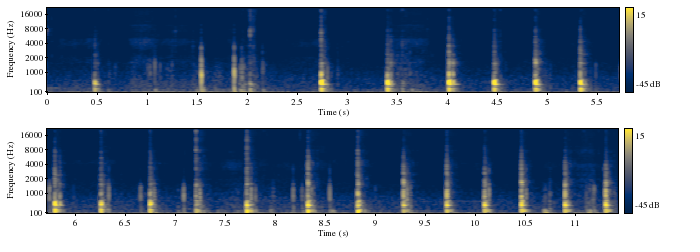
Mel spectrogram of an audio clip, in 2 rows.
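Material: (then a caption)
Wood. A termite-infested wooden bench is struck again and again to find the eaten areas by their hollow sound. About thirty short, dry, hollow knocks come in a steady rhythm, each with a tone near 420 Hz and almost no ring. The wood is found to be eaten through.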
